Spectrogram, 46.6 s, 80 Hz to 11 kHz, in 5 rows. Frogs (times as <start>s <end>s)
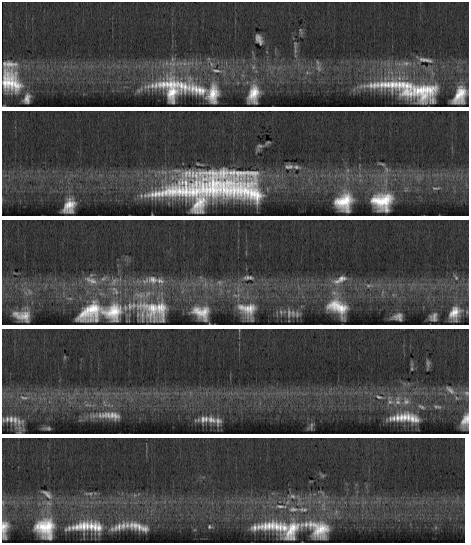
0.0s 0.6s, 2.6s 5.3s, 7.0s 9.4s, 10.4s 10.9s, 12.0s 14.6s, 15.2s 17.3s, 18.8s 19.4s, 20.1s 25.7s, 26.3s 30.4s, 31.8s 32.5s, 34.0s 34.3s, 35.5s 40.4s, 42.2s 44.0s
